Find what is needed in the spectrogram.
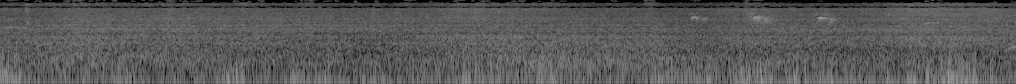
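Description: Wind buffeting the microphone, a gusty low rumble, over the steady wash of ocean surf.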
